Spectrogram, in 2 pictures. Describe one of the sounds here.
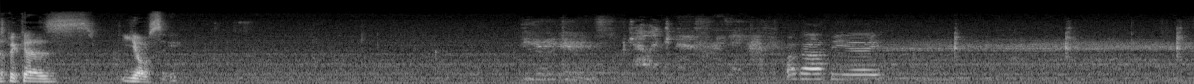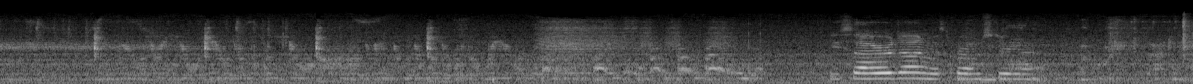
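Tinny video game music and sound effects play from a television speaker.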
